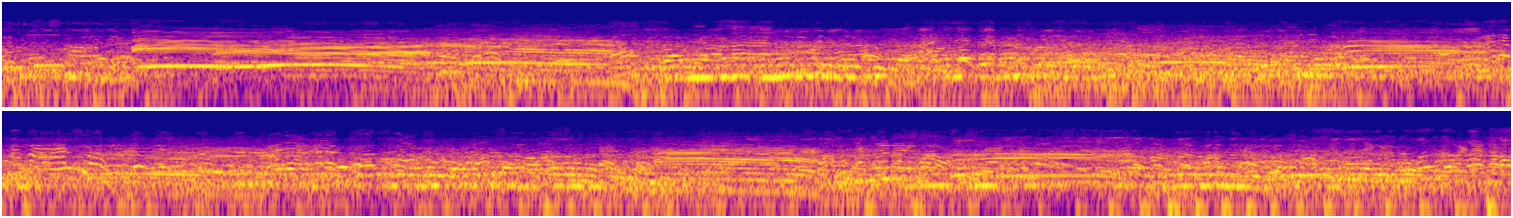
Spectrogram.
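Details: Repeated moos from Sahiwal calves at a crowded cattle market in Comilla, Bangladesh, where farmers buy bull calves. Bursts of loud, harmonic lowing come every few seconds across twenty seconds, amid constant human voices.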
